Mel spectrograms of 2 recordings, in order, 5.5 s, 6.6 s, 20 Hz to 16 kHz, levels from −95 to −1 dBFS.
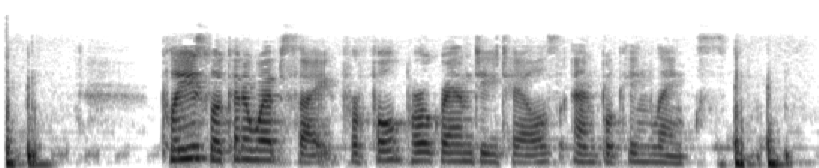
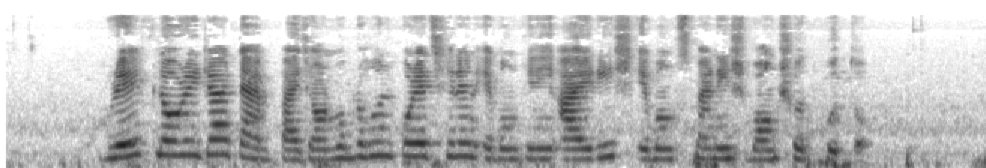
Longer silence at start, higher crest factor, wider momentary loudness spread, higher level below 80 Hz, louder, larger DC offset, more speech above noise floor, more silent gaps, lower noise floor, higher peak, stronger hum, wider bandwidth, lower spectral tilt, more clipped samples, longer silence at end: second, 0.05 s vs 0.65 s; about the same, 18 dB vs 22 dB; about the same, 11 LU vs 10 LU; about the same, -50 dBFS vs -48 dBFS; first, -19 LUFS vs -25 LUFS; neither; first, 33 dB vs 27 dB; neither; about the same, -52 dBFS vs -53 dBFS; first, -2 dBFS vs -6 dBFS; neither; second, 7.4 kHz vs 11.5 kHz; first, -7.5 dB/octave vs -3.5 dB/octave; neither; first, 0.2 s vs 0 s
